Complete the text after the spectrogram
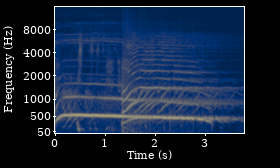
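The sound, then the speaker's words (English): A long, sustained wolf howl sound effect rings out loud and clear, joined partway through by several more overlapping howls that waver together before slowly fading away. “Do we have, like, a woo soundbite for your wolf laws?”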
